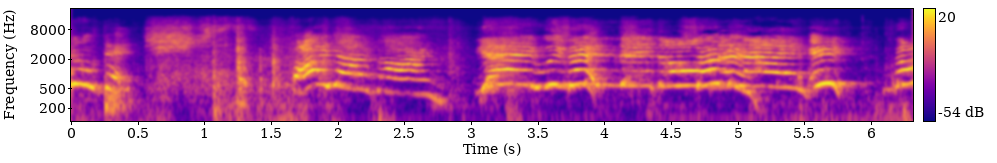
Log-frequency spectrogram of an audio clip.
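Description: A young child's high voice making wordless calls and play sounds, some drawn out and held steady for a second or more. A short rustle of handling comes about half a second in.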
